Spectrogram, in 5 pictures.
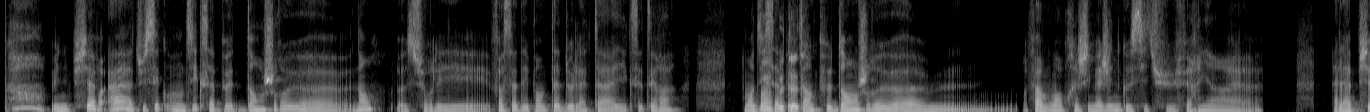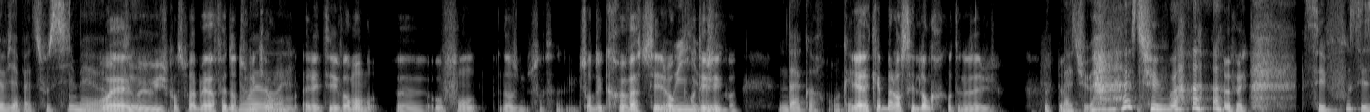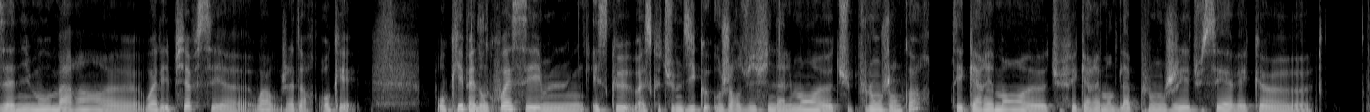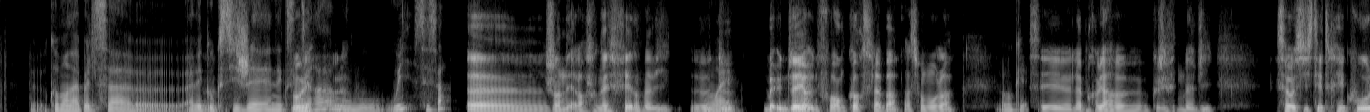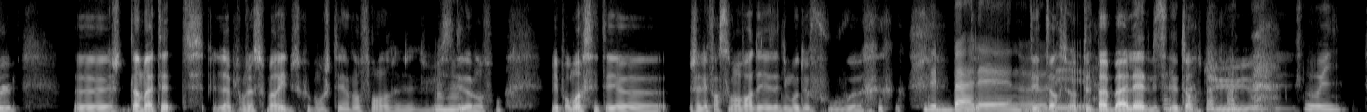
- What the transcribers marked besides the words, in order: gasp; drawn out: "hem"; "sorte" said as "sorce"; chuckle; laughing while speaking: "ah tu vois"; laughing while speaking: "Ah ouais"; chuckle; stressed: "baleines"; laugh
- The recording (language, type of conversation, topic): French, podcast, As-tu un souvenir d’enfance lié à la nature ?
